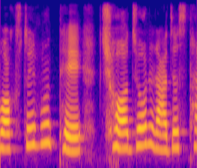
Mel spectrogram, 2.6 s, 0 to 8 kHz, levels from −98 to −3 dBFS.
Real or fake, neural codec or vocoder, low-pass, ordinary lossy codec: real; none; 7.2 kHz; none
